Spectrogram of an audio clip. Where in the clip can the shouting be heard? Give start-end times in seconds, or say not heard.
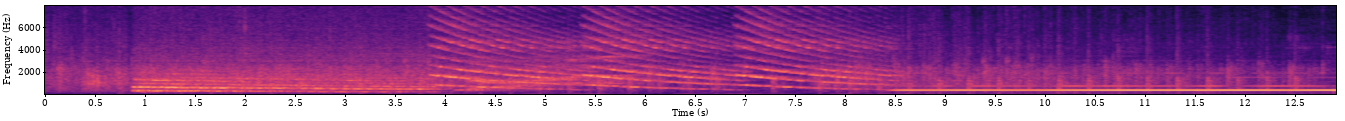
4.1-6.0.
